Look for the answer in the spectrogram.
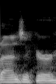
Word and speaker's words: Unzicker: And I have the distinct pleasure to hang out with my friend Todd Unzicker, who is the executive director of the North Carolina Baptist Convention.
